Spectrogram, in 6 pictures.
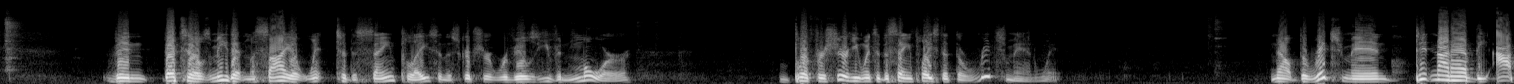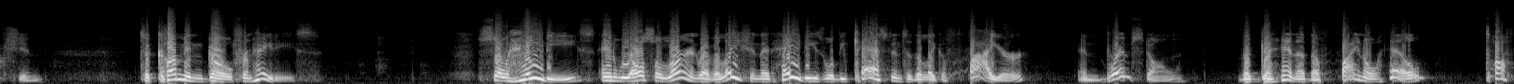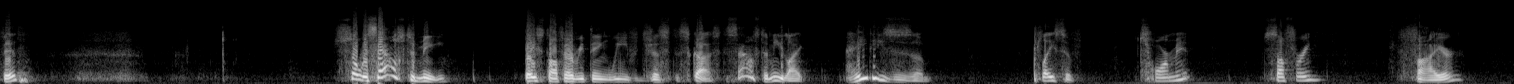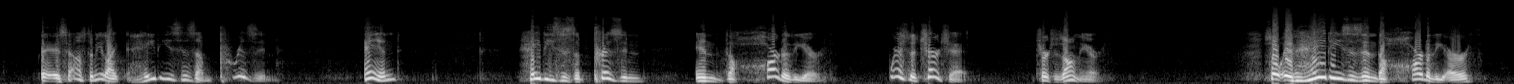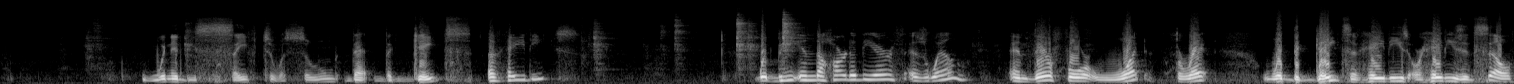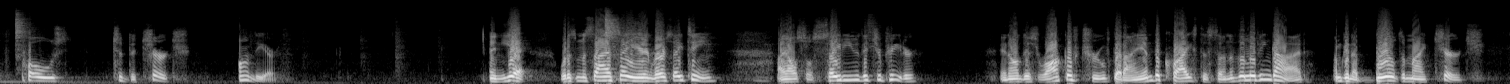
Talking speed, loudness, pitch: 145 wpm, -14 LUFS, 165 Hz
